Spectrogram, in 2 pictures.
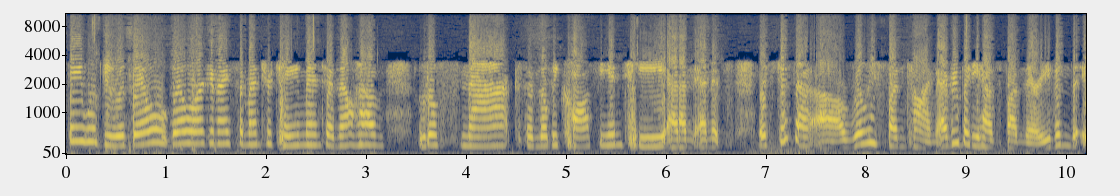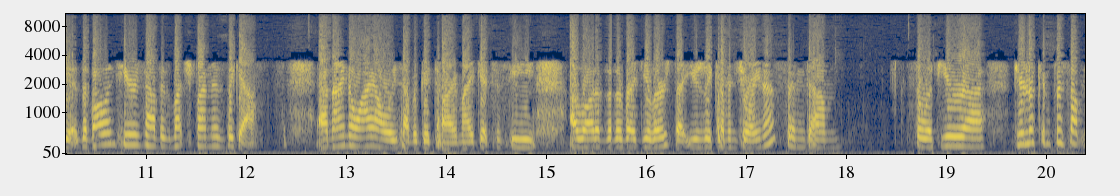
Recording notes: The weekly phone.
